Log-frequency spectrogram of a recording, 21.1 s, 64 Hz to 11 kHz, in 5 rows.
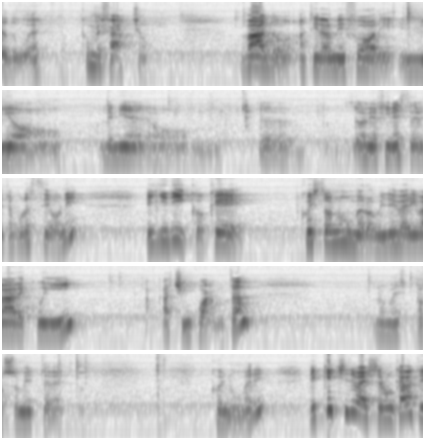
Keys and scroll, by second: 0.0-0.2 typing, 3.6 shift+super+t, 17.1-17.4 typing.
